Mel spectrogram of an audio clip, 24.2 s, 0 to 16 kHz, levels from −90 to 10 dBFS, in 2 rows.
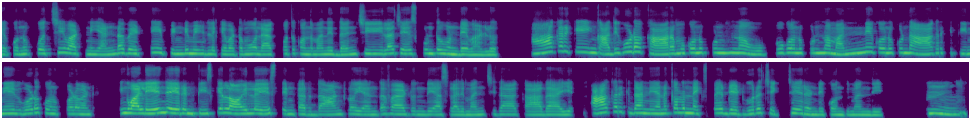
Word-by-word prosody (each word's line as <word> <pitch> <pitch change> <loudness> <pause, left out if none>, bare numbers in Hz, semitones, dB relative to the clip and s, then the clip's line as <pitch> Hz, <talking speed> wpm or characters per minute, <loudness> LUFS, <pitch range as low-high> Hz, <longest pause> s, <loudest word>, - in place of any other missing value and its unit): కొనుక్కొచ్చి 215 +5 -4
వాటిని 200 -4 0
ఎండబెట్టి, 230 +5 -2 0.2
పిండి 215 +1 0
మిళ్ళుకి 200 -3 -2
ఇవ్వటమో, 185 +2 -3
లేకపోతే 185 +4 -3
కొంతమంది 185 0 -1
దంచి 200 +5 -2 0.2
ఇలా 220 +2 +1
చేసుకుంటూ 220 +1 -2
ఉండేవాళ్ళు. 170 -2 0 0.6
ఆఖరికి 315 -1 +1
ఇంక 265 -3 0
అది 220 +5 -2
కూడా 320 +1 +2 0.2
కారము 215 +5 +4
కొనుక్కుంటున్నాం, 255 -2 +1
ఉప్పు 230 +8 -12
కొనుక్కుంటున్నాం, 250 -1 +1
అన్నీ 245 +10 +1
కొనుక్కుంటున్నాం. 260 -1 +1
ఆఖరికి 245 +3 -7
తినేవి 215 +1 0
గూడా 240 +4 -1
కొనుక్కోవడం 205 -2 -4
అంటే, 185 0 -7 0.3
ఇంక 255 0 +3
వాళ్ళేం 235 +2 +8
చేయరండి. 235 -3 +6
తీసుకెళ్ళి 230 +3 +2
ఆయిల్‌లో 220 +2 +2
ఏసి 230 0 -2
తింటారు. 195 -4 -3
దాంట్లో 190 +3 -2 0.2
ఎంత 175 +2 -7
ఫ్యాటుంది? 180 -3 -1
అసలది 165 0 -5
మంచిదా? 180 +1 -6 0.2
కాదా? 170 +1 -1
అయ 170 +1 -2 0.4
ఆఖరికి 285 -1 +1
దాన్ని 240 -2 +2
ఎనకాలున్న 245 +1 +1
ఎక్స్‌పైర్ 245 0 -4
డేట్ 200 -4 0
గూడా 255 +3 -1
చెక్ 185 -5 -5
చేయరండి 180 -8 -1
కొంతమంది. 165 -1 -3 0.6
హ్మ్. 210 -6 0
215 Hz, 125 wpm, -23 LUFS, 185-245 Hz, 0.6 s, వాళ్ళేం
